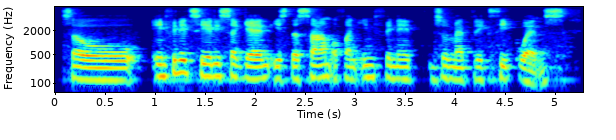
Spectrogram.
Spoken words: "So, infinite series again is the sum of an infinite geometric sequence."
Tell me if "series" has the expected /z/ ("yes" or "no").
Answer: no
